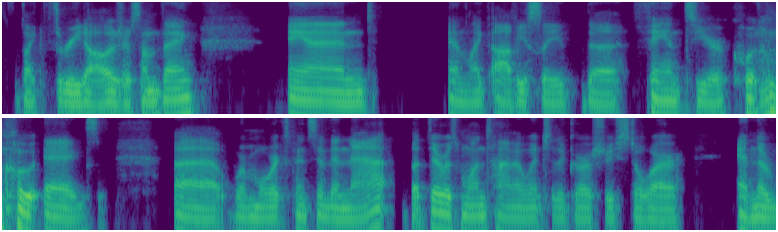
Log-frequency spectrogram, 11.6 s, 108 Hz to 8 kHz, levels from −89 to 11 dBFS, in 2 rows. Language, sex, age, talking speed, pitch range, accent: English, male, 30-49, 170 wpm, 80-95 Hz, American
